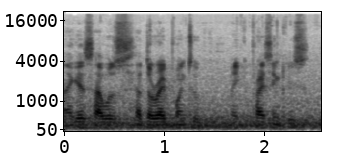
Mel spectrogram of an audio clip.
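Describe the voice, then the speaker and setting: A man with an American accent talks at a very fast pace. Audible room echo and noticeable background noise fill the recording. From Colorado, Aurora area. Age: 20s. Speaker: barber. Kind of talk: group coaching discussion.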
